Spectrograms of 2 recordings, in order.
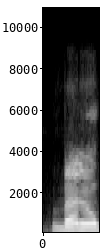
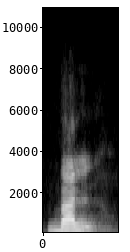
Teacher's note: لام ساکن ہے، اس کو قلقلہ نہ ہونے پائے اور نہ ہی متحرک ہو، بل ساکن ہی رہے۔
